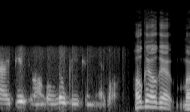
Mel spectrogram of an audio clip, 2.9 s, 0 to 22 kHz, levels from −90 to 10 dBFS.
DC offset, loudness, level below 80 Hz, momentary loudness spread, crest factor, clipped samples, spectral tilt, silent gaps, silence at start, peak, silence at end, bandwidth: under 0.1%; -20 LUFS; -64 dBFS; 16 LU; 18 dB; under 0.1%; -5.5 dB/octave; none; 0 s; -4 dBFS; 0 s; 11 kHz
